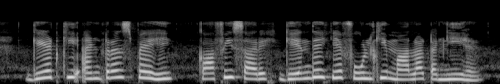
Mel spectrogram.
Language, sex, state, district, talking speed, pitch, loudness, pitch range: Hindi, female, Uttar Pradesh, Hamirpur, 165 wpm, 275 Hz, -17 LUFS, 250-320 Hz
